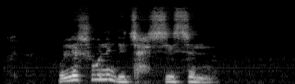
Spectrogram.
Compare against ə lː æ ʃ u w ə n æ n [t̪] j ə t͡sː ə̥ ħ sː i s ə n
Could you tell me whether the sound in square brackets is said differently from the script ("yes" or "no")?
yes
